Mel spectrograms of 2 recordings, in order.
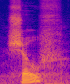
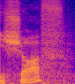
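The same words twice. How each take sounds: First: "Shauf?" said with an "oh" vowel, like "showf", rising and unsure; unsure second try. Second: "Shauf" said with an open "ah" vowel, like "shoff"; "Shauf" rhymes with "off", said plainly; first try at the name. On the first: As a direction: ask "Shauf?" with a long "oh" and a questioning lift. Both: Shown as a demonstration. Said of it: "I never know how to pronounce his name".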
